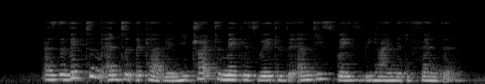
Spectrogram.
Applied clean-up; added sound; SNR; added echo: none; none; none; reverberation time 0.4 s.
